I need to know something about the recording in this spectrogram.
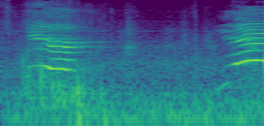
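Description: A woman's single short, high-pitched shouted cue to an agility dog about half a second in, then faint outdoor background.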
